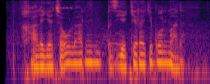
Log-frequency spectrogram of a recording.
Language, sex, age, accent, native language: Uzbek, male, 18-24, Farg'ona, Uzbek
